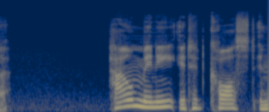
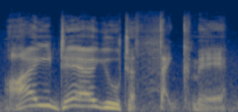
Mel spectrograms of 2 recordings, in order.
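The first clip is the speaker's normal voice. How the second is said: slow, raised, indignant squire; indignant cry; 5 semitones higher, slower than usual. Acted. Squire refuses Silver's thanks, slow and outraged. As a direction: fling it back at him, outraged. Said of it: "cried the squire".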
